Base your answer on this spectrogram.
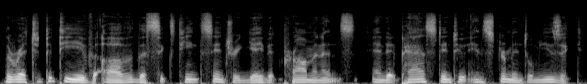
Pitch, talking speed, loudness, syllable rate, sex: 105 Hz, 155 wpm, -18 LUFS, 5.7 syllables/s, male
